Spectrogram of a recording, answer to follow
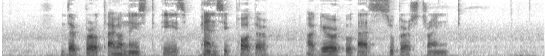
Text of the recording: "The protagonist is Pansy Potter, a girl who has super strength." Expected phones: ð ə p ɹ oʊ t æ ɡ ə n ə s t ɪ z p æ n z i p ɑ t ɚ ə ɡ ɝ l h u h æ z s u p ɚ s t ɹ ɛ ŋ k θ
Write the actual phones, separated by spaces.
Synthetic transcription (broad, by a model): ð ə p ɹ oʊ t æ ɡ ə n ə s t ɪ z p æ n s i p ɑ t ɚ ə ɡ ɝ h u h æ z s u p ɚ s t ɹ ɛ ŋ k t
